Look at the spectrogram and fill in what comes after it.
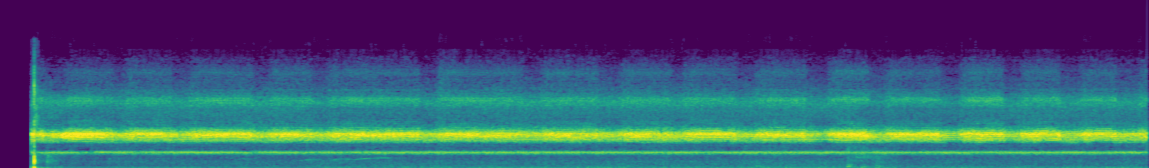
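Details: Cicadas singing in a Sydney backyard at the start of summer: a dense, unbroken, shrill drone with strong high bands, beginning abruptly after a short silence and holding steady throughout.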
